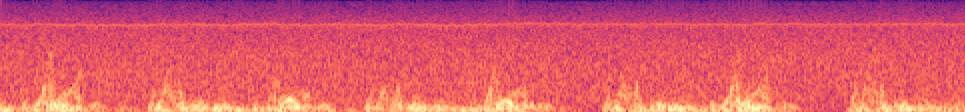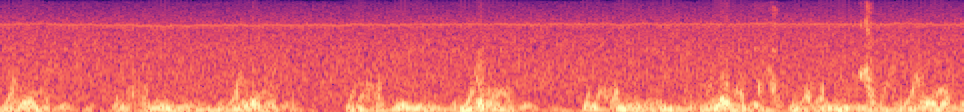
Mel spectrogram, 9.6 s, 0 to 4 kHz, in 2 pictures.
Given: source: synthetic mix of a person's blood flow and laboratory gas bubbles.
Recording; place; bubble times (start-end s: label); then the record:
Doppler ultrasound of blood flow; precordium
8.59-8.77 s: bubbles
9.10-9.31 s: bubbles
From the record:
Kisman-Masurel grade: 222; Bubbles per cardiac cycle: several, 3 to 8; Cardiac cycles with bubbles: 10 to 50%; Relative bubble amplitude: moderate (0.250 to 0.450); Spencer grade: 2 (many but less than half of the cardiac periods contain bubble signals, singularly or in groups); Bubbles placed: only in the low amplitude regions of the cardiac cycle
